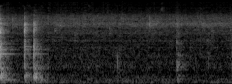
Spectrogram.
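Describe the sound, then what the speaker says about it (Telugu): Onions frying in a pan, a soft continuous sizzle with a couple of quick utensil scrapes at the start and faint stirs later, quiet and close with no talking. "మనకు ఆనియన్స్ ఫ్రై అవుతున్నాయి"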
